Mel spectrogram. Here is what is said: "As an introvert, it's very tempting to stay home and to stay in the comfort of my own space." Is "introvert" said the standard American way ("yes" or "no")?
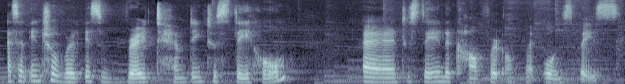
yes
